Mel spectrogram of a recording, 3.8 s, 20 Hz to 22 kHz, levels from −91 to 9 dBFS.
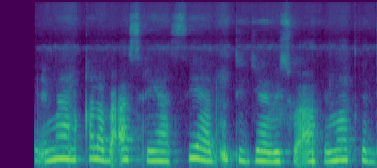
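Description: No technical faults are audible anywhere in the recording.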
